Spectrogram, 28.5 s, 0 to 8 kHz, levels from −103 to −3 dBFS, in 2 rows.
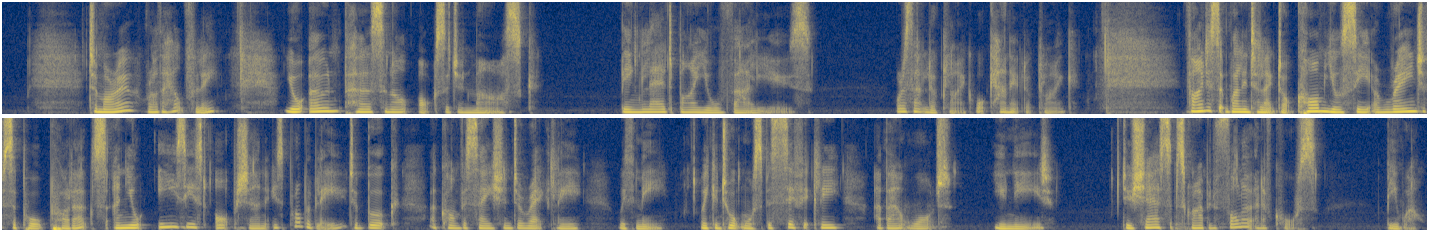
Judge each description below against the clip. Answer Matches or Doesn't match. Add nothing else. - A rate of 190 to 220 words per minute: Doesn't match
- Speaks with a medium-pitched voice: Matches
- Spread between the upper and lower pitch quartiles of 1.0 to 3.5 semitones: Doesn't match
